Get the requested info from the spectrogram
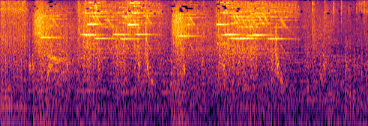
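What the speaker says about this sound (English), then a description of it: "you can just wrench this pipe and when it's broken you can climb on it" Pipe being smashed with a wrench in the game Ratchet and Clank: repeated metallic whacks and crunches over a dense, busy bed of game music and effects, loud throughout.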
